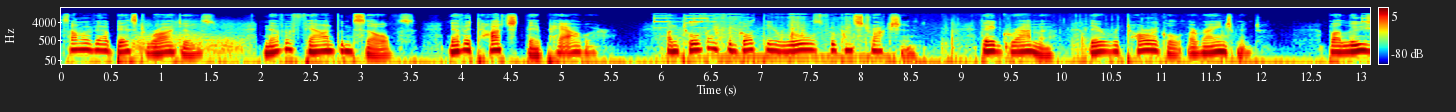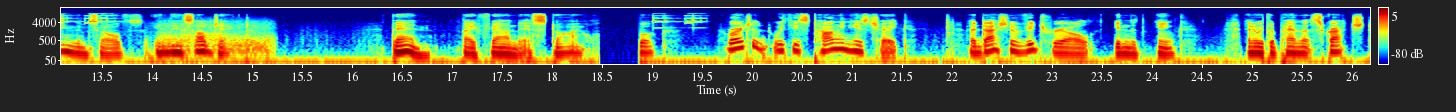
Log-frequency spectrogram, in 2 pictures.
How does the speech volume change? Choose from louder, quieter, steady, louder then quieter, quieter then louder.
steady.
